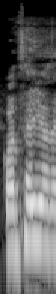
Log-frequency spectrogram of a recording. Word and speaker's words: Concello: Concelio, Concello, Concello de Santiago, ¿lo he pronunciado bien? ¿Cómo? ¿Concelo? – Concello? Perfectamente, Concello de Santiago.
